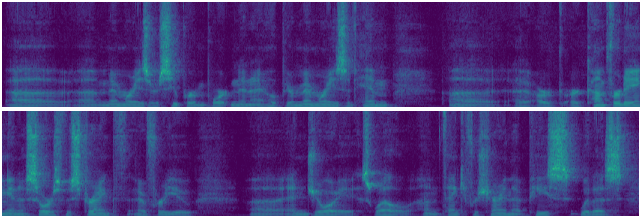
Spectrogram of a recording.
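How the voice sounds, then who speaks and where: A man's voice: fairly low pitch, little pitch movement, moderate pace. A man hosting an online poetry reading, speaking with many fillers and restarts. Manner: warm, hesitant, many fillers. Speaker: host. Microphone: video call.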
